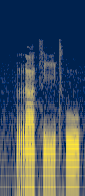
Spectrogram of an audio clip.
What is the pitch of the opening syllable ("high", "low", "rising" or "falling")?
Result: low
